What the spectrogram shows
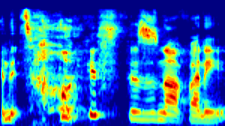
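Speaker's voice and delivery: giggling through words. Describing a concert moment to another speaker, laughing while talking. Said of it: "I'm sorry that I'm laughing".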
